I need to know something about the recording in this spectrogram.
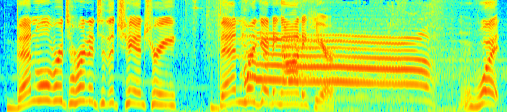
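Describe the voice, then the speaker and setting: A woman's voice: high voice, sing-song, normal speed, loud music behind the voice. A woman hosting a let's play, giving casual, chatty role-play commentary and musing in character.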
